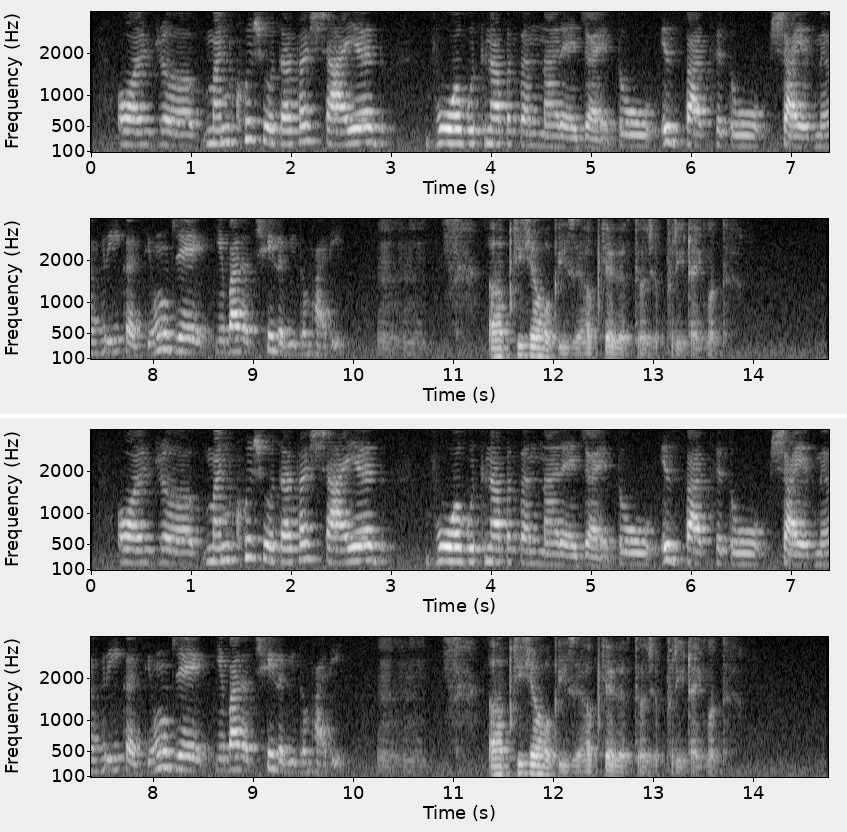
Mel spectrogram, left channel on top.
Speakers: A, on the left; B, in the centre.
A: और अ, मन खुश होता था शायद वो अब उतना पसंद ना रह जाए तो इस बात से तो शायद मैं अग्री करती हूँ मुझे ये बात अच्छी लगी तुम्हारी
B: हम्म। आपकी क्या हॉबीज है आप क्या करते हो जब फ्री टाइम होता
